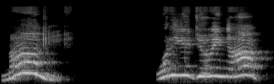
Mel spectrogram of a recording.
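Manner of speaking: imitated child's startled question; surprised daughter. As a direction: act out a daughter questioning her mother. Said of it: "my daughter goes".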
